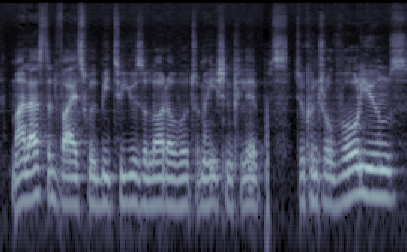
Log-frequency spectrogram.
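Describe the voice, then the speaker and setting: A man speaks at medium pitch with a non-native accent. His pace is moderate and his pitch variation ordinary. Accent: non-native English speaker. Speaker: music producer, mashup maker. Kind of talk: software tutorial narration. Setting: poor-quality home microphone.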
